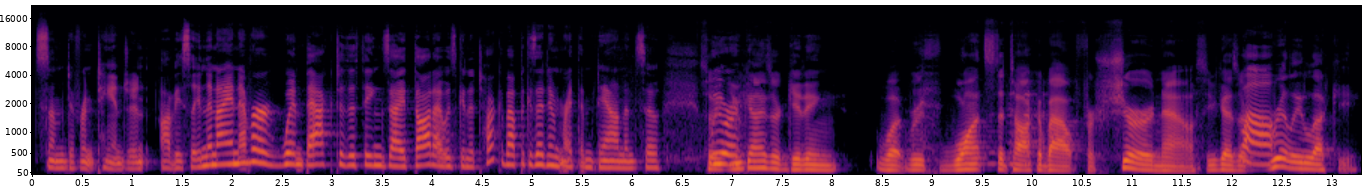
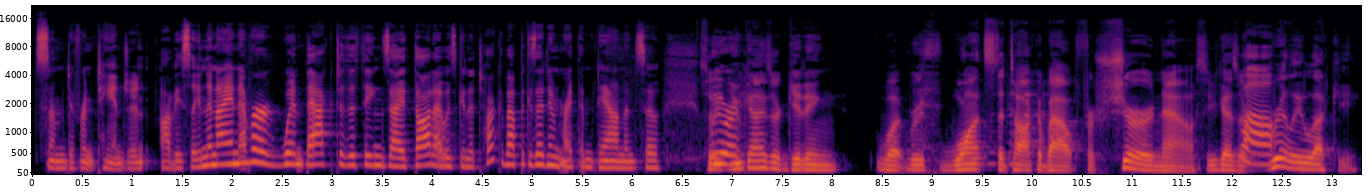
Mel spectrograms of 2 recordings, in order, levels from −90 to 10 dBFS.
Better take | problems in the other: second | muffled; slightly; fading above 3.5 kHz

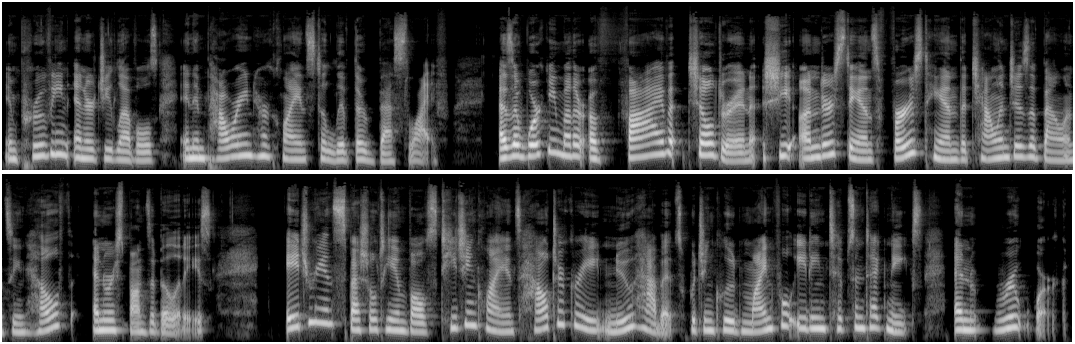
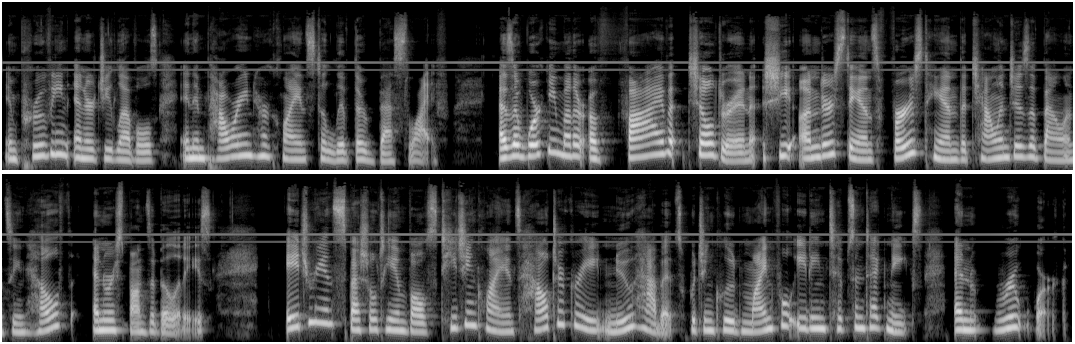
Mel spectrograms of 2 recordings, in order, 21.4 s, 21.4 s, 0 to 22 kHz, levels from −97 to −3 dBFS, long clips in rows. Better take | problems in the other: first | high-pitched whine; faint; throughout; 6 kHz, 20 dB below the speech

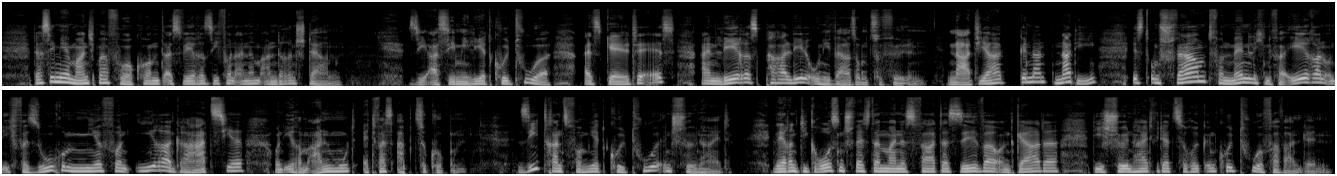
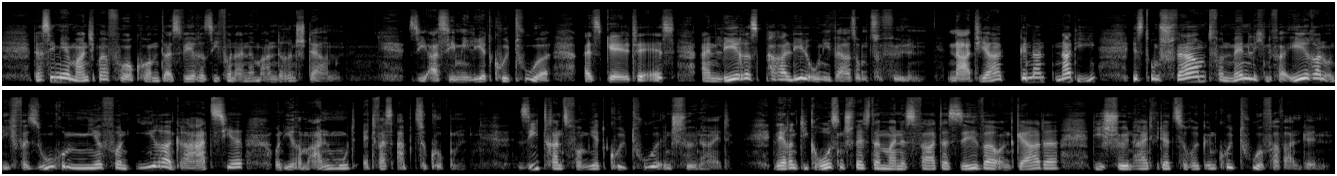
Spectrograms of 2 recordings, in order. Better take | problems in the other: first | thin; somewhat; fading below 300 Hz

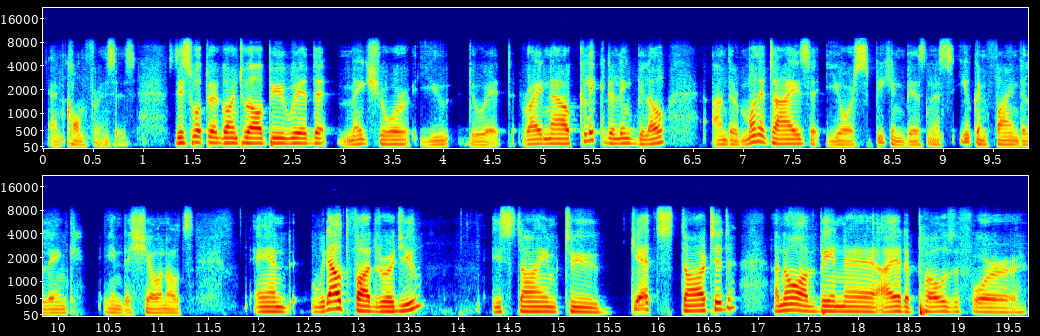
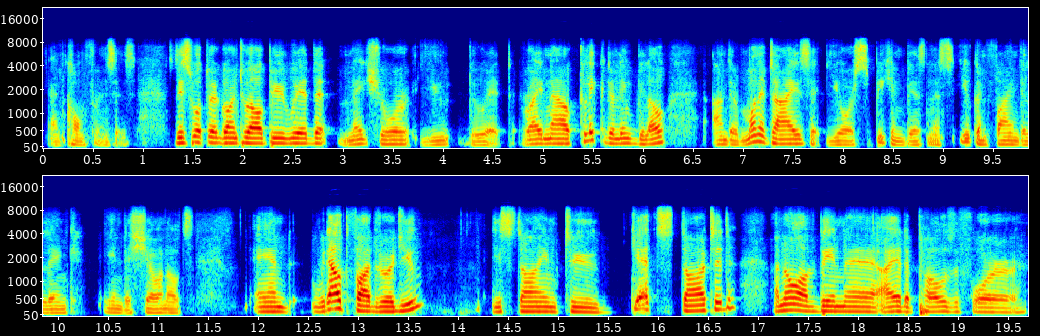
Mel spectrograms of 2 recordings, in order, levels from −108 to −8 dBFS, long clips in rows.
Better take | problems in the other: first | garbled, watery; badly; nothing above 7.5 kHz; slightly in the first

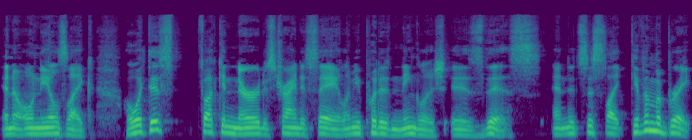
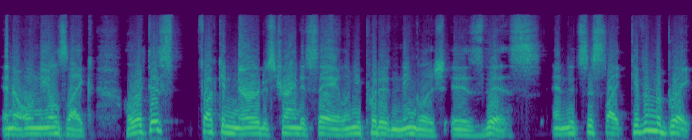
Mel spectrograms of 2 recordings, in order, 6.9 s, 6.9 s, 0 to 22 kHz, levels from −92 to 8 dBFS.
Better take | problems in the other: first | distortion; heavy; 18% of the sound clipped

